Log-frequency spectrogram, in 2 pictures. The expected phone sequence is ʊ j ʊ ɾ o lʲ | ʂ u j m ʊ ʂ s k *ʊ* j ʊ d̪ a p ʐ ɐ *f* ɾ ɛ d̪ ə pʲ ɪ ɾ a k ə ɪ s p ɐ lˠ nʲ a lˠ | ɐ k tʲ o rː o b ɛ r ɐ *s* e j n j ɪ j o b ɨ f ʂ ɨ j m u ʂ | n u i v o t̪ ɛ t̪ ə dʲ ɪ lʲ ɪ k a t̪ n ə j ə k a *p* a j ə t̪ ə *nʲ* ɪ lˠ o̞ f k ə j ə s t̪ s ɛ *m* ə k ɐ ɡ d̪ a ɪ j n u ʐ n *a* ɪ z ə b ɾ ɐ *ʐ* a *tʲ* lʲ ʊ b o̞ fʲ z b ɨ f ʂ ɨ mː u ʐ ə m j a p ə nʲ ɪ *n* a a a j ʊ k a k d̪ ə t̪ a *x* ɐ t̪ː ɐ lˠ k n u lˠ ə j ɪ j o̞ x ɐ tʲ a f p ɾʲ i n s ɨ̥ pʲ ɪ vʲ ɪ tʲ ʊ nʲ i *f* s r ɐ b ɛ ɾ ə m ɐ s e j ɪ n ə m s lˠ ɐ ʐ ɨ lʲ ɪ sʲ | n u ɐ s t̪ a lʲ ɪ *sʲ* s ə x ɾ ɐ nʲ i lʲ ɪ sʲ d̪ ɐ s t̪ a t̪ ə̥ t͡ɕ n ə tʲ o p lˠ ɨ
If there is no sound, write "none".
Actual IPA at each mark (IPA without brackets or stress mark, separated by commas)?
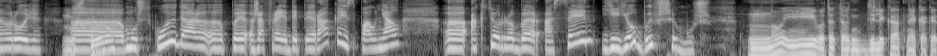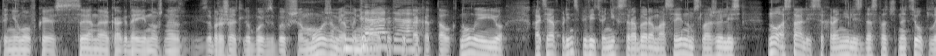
u, f, s, k, nʲ, n, ə, ʐ, tʲ, m, k, x, sʲ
